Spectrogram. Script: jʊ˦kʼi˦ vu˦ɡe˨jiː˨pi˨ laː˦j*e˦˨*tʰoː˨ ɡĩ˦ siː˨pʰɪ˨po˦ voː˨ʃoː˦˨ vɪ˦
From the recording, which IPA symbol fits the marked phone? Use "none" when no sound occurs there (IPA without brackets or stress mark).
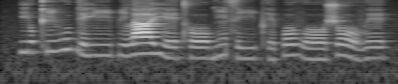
e˨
